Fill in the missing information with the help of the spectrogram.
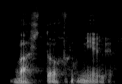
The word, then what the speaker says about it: Bastogne: Y pasamos a, a, la Bastoña Lieja, porque las chicas salen de Bastoña y no salen de, de Bastogne. ¿Cómo se pronuncia? ¿Bastogne? Bastogne.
